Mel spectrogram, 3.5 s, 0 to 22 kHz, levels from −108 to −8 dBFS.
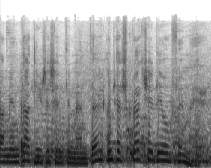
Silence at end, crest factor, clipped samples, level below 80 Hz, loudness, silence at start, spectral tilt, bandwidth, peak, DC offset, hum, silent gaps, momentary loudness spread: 0 s; 12 dB; under 0.1%; -44 dBFS; -18 LUFS; 0 s; -8.5 dB/octave; 12 kHz; -4 dBFS; under 0.1%; none; none; 2 LU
